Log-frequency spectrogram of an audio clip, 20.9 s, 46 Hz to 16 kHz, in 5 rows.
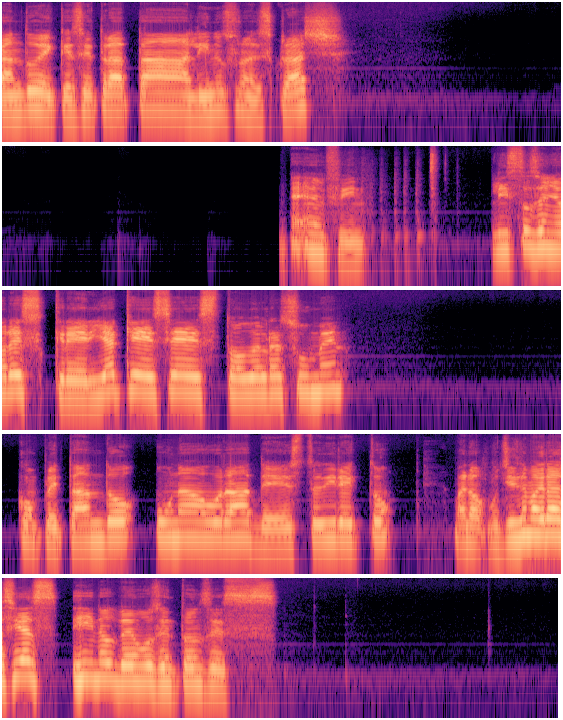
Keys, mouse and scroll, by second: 1.6-20.9 scroll down 1.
